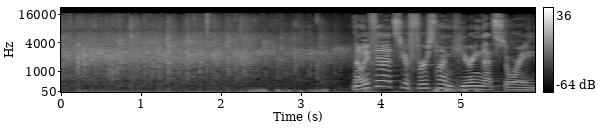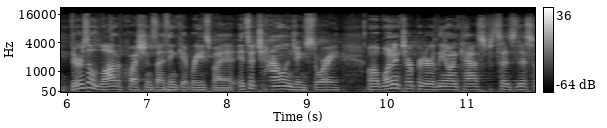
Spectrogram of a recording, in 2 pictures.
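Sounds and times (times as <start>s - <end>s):
audience applause: 0.0s - 3.6s
speech: 3.6s - 11.8s.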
